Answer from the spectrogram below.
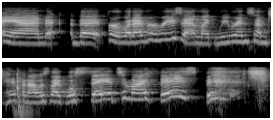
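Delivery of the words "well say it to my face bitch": tough-talking, high, hard-acting yell. Recalling being eighteen at work, retelling a yell at a coworker. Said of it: "I just remember yelling at this coworker".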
